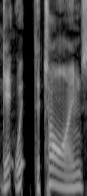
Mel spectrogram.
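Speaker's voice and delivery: mock obnoxious British accent. Retelling how a film character talks, imitating an obnoxious british accent. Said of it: "doing that obnoxious accent".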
